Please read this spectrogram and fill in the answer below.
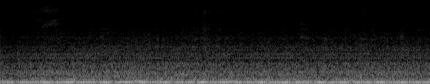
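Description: Steady low hum with an even rumble of background noise, unchanging throughout.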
